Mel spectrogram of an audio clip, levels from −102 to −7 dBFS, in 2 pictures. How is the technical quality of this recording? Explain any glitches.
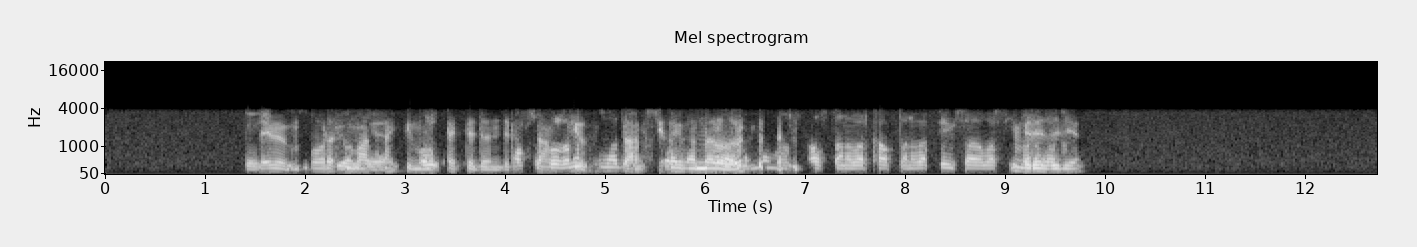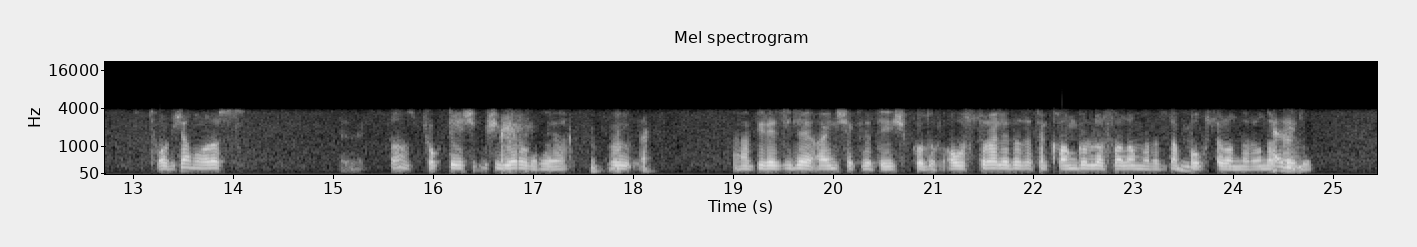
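The recording has two kinds of fault: repeated level dips from double-talk suppression and one short dropout from lost AMR speech frames. The narrowband mobile path, about 150 Hz to 3.7 kHz with light codec colouring, sounds like the 12.2 kbps AMR-NB mode.

Speech suppressed in double talk appears from 1.82 to 7.29 s, with about two seconds of that span affected and dips of up to about 20 dB. Shorter, shallower dips occur at 9.52–9.56 s (about 10 dB), 16.97–17.13 s (about 5 dB) and 24.67–24.79 s (about 5 dB). The likely cause is an echo canceller that could not tell the near talker from loudspeaker echo while both sides spoke, so it attenuated everything. The result is audible ducking.

Lost AMR speech frames occur from 4.82 to 4.96 s, with about 60 ms missing, which fits three 20 ms frames. The decoder bridged the gap by repeating the last good parameters at falling gain. 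This gives a brief smeared, fading sound before the sound returns weak or rough for a moment.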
